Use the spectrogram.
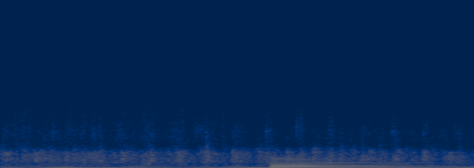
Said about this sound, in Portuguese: Aplauda Jesus, queridos.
